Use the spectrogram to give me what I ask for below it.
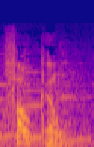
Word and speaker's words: Falcão: Il nome mio si pronuncia Falcão, però è come il tifoso romanista me eh, mi chama de Falcao, A adesso mi chiama Falcao.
